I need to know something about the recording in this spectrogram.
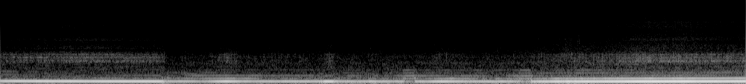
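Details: MK7 VW GTI at full throttle in second and third gear across the RPM range: low engine drone dropping out in short stumbles every second or two. Fuel cut sputter at wide open throttle, cause unknown.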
